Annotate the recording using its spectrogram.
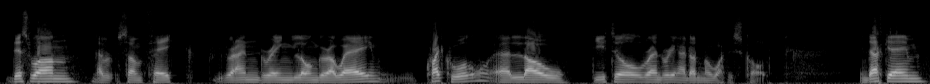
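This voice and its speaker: Recorded after gameplay with no room sound, this voice-over comes from a Norwegian teen boy who makes gaming videos and speaks English as his second language. With a fairly low, clear, resonant voice, he comments casually on his footage, stumbling and correcting himself while eagerly pointing out game details.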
